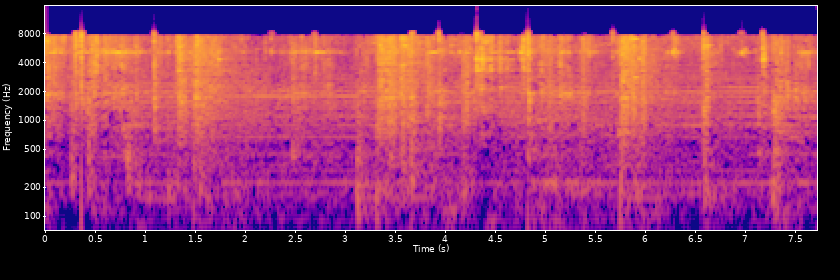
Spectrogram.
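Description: Chain link forming and butt welding machine running, with irregular sharp metallic clanks and clinks from its forming tooling and the steel chain links knocking together. A steady machine hum sits underneath.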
